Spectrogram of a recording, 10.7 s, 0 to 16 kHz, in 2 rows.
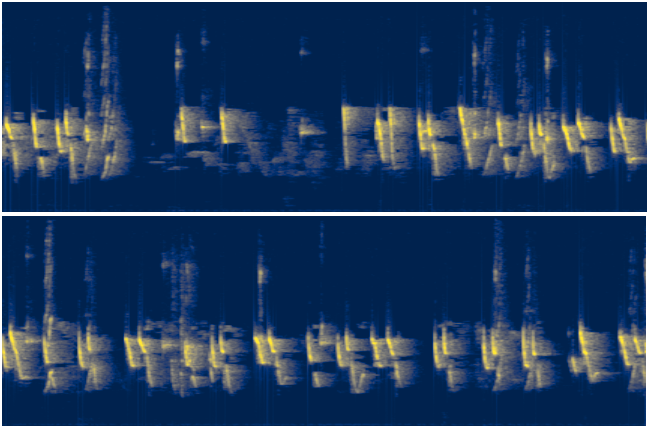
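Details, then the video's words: Captive saffron finch being warmed up, singing a long, fast, continuous run of high, sharp chirps and trills in quick bursts, with a steady low hum in the background. "Canário da Terra Esquentando em 3 2 1!!!"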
